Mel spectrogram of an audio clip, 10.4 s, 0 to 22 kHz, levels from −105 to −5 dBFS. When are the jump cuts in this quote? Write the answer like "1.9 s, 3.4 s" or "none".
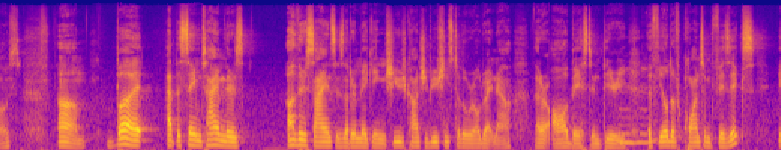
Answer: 5.1 s, 7.3 s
